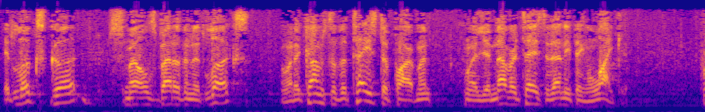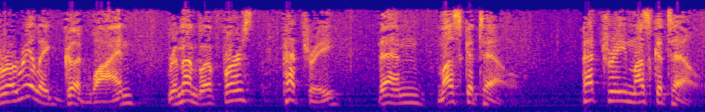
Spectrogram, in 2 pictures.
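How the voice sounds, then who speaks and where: Animated American 1940s radio announcer, male. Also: measured pace. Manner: folksy, enthusiastic sales pitch. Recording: muffled, hissy 1940s radio broadcast.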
